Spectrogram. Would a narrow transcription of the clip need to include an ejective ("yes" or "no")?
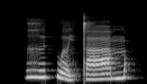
no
